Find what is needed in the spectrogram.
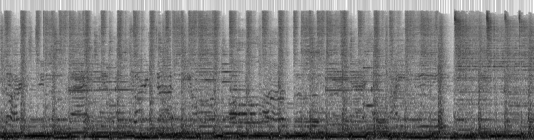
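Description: A live rock band playing loud: a drum kit keeping a steady beat under bass and guitar, with a heavy low end, heard from the back of a crowded room.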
